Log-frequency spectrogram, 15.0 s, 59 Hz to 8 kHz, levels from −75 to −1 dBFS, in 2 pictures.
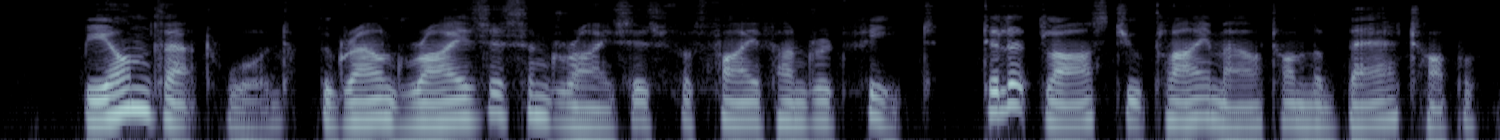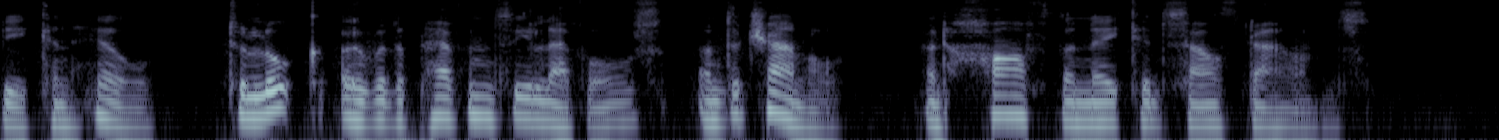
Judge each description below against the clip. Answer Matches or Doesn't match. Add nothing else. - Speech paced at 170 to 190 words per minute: Doesn't match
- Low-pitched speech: Matches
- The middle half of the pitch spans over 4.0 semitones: Doesn't match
